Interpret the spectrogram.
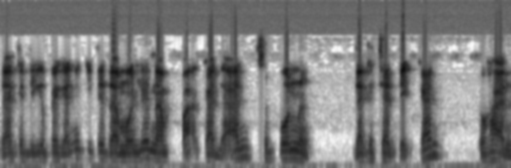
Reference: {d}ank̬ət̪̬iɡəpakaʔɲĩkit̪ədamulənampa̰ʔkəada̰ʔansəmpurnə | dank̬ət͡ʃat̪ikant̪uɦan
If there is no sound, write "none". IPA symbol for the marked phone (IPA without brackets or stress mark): d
